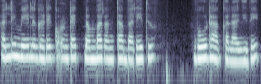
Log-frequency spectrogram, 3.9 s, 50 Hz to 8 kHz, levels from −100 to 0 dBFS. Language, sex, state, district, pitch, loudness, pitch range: Kannada, female, Karnataka, Bidar, 240 Hz, -13 LUFS, 230-245 Hz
